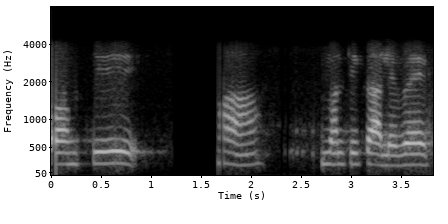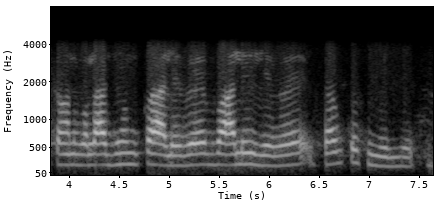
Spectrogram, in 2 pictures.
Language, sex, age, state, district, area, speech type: Maithili, female, 45-60, Bihar, Begusarai, rural, conversation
